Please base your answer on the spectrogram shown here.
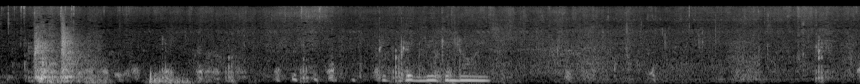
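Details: Newborn piglets, sixteen in the litter, on a farm near Kingston, Ontario, Canada. Short low grunts come in scattered bursts, with a brief tonal oink near the middle. A woman talks over the animals throughout.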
